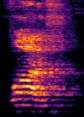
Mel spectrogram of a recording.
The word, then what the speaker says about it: bakwash: Bakwash is how you pronounce it, Ba, and then Kwa and Shah are connected.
